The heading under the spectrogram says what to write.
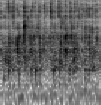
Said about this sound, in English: this is just cold water that's pumping in through this tube and swirls through, and then it comes right back out this tube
